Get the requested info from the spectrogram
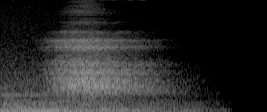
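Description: One sharp, breathy gasp about half a second in, over a low steady rumble of room tone; everything cuts off suddenly to dead silence shortly before the end.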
